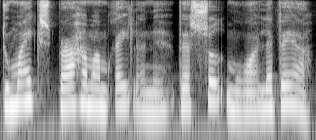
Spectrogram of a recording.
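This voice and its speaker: A scared little boy pleads in a low, hushed voice, as a woman reading a horror story puts him on. The tone is dark and husky, and it stays close to the reader's own voice. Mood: pleading.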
